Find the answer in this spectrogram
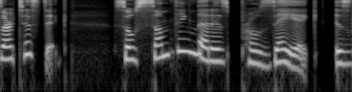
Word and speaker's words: prosaic: The reality of a long-term relationship is often prosaic. Proaic. The stress is on the second syllable. Z.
